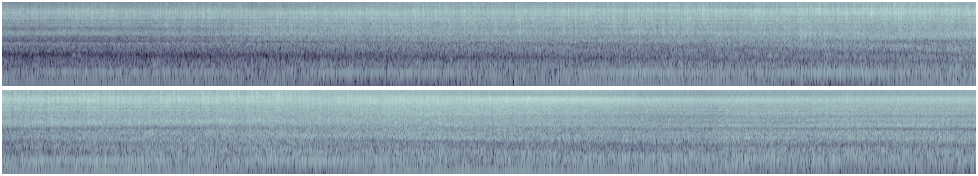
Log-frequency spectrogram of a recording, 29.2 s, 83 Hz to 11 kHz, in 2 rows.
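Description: Kubota DC68 combine harvester's 68 hp diesel engine running steadily with a deep hum while it cuts rice, growing louder as the machine comes closer.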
